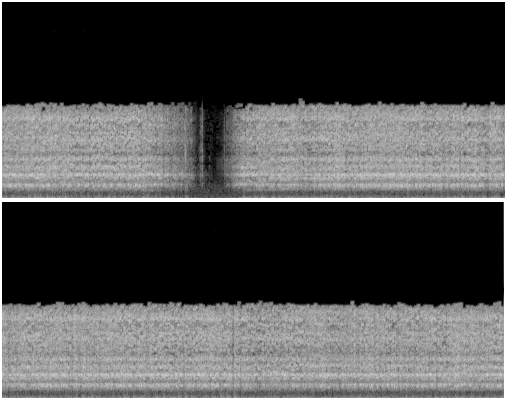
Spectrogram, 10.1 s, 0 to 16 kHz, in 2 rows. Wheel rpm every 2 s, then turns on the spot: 170, 160, 230, 230, 230.
none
